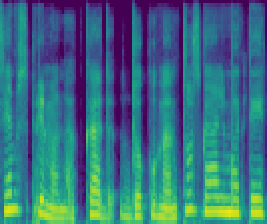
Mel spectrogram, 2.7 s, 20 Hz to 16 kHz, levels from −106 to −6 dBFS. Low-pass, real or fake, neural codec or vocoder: 14.4 kHz; fake; codec, 44.1 kHz, 2.6 kbps, SNAC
